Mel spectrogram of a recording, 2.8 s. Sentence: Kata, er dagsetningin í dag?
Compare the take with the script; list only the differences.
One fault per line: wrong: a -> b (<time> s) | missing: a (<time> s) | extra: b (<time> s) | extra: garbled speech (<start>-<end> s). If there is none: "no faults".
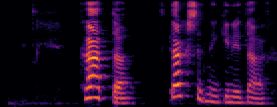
no faults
